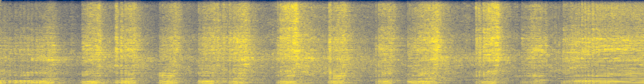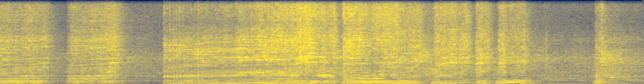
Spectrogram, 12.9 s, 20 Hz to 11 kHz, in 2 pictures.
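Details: Yamaha YZ85 two-stroke after gear selector fix: crisp blips about twice a second, then longer rises and falls in revs, picking up cleanly; running well.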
